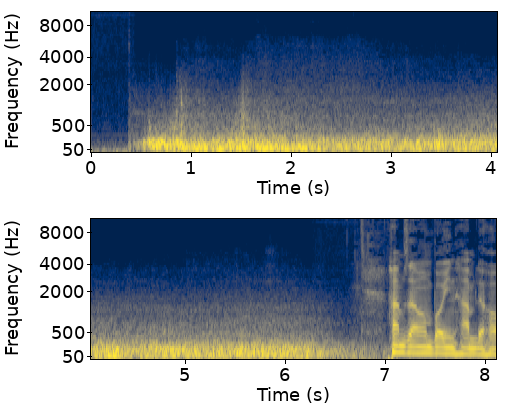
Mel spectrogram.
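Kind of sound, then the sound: impact, explosions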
